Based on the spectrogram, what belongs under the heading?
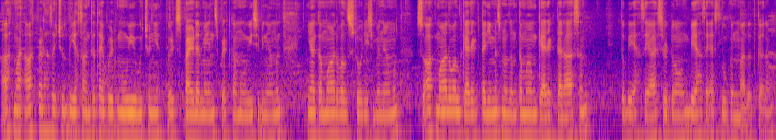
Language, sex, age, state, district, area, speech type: Kashmiri, male, 30-45, Jammu and Kashmir, Kupwara, rural, spontaneous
